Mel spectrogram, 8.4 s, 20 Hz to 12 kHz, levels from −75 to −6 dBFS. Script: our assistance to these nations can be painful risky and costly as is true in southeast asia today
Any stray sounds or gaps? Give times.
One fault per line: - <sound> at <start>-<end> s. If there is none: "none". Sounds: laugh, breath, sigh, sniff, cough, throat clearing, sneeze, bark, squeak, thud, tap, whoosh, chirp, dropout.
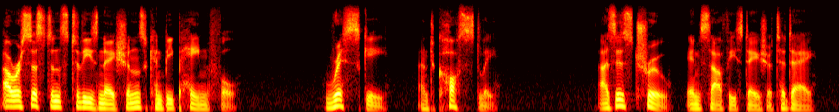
none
